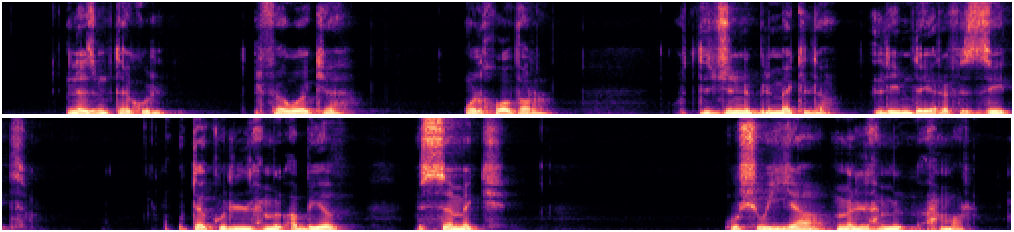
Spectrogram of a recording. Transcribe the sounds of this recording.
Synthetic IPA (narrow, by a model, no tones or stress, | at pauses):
læzəmt̪ækʊl | əlfæwækəh | wəlxod̪ˤəɾˤ | wt̪ʒənːəbəlmækla | lːimd̪æjɾafizːit̪ | wt̪ækʊllːaħməlʔɑbjɑðˤ | wəsːæmək | wəʃwəjːamənəlːaħməlʔəħmɑɾˤ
